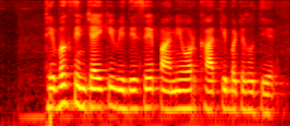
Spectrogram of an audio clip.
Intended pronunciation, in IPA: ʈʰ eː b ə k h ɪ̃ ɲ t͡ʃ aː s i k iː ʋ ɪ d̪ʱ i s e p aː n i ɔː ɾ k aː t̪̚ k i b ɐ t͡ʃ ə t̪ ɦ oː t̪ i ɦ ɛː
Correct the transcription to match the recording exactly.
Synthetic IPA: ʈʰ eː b ə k s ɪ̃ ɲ t͡ʃ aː i k i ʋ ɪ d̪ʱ i s e p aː n i ɔː ɾ kʰ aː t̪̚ k i b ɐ t͡ʃ ə t̪ ɦ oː t̪ i ɦ ɛː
